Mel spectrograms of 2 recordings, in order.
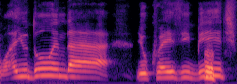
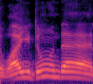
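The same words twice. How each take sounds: First: Higher, slow Spanish accent imitation; mock Spanish accent, high and slow. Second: Said in the usual way. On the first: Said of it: "with an accent". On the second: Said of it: "he said it with a, with an accent".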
